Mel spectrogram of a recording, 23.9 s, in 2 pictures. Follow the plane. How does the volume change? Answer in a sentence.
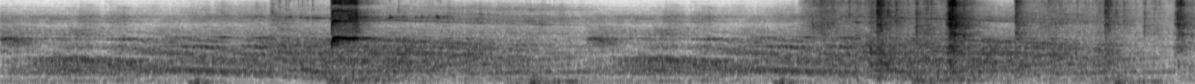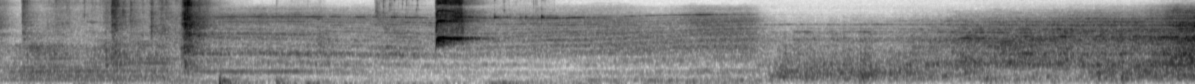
The volume of the plane goes down, then up.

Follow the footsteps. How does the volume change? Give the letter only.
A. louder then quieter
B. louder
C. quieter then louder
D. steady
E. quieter
C.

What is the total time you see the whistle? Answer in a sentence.
The whistle can be heard for 3 seconds in total.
